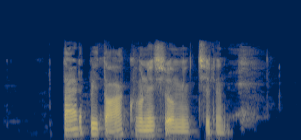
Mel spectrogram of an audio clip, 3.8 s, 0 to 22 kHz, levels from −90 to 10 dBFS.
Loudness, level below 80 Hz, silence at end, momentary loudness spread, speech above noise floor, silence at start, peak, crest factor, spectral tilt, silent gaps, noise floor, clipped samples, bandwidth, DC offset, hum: -20 LUFS; -62 dBFS; 0.65 s; 17 LU; 56 dB; 0.8 s; -2 dBFS; 20 dB; -4.5 dB/octave; none; -76 dBFS; under 0.1%; 7.8 kHz; under 0.1%; none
